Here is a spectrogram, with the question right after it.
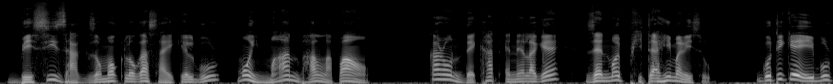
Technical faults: processor overload crackle

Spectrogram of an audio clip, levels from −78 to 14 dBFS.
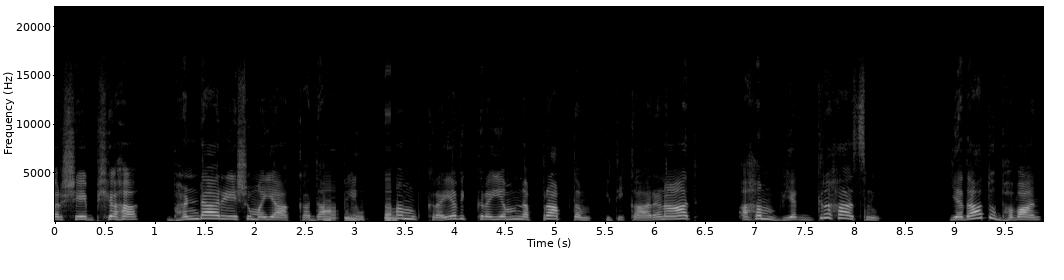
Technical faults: robotic sound from repeated short buffers

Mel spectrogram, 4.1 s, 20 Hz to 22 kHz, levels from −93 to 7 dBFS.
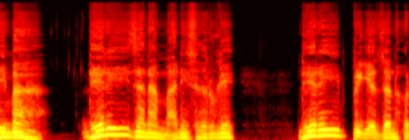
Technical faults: Opus compression

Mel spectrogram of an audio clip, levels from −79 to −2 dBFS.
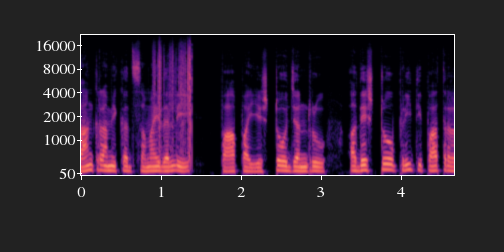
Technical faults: cable scratch noise

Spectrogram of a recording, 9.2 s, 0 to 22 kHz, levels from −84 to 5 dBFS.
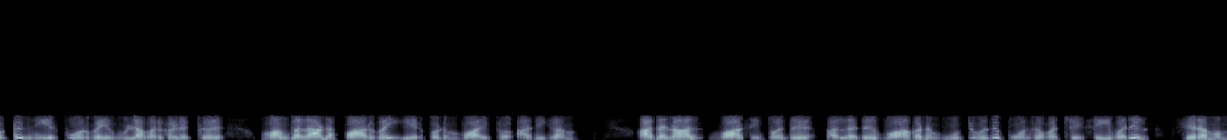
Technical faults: Speex codec

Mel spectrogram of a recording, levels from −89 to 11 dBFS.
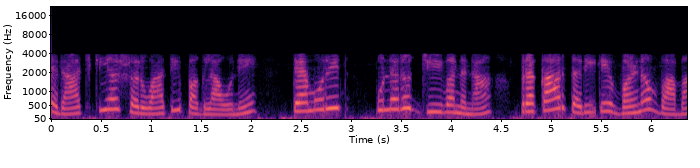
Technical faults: GSM full-rate codec; lost GSM frames

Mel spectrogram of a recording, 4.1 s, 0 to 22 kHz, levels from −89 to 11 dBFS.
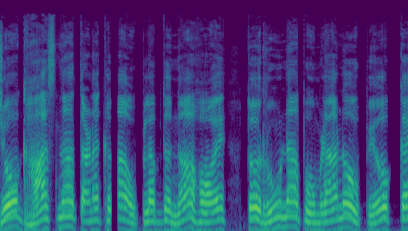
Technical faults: overlap-add ripple; AAC frame loss with muting

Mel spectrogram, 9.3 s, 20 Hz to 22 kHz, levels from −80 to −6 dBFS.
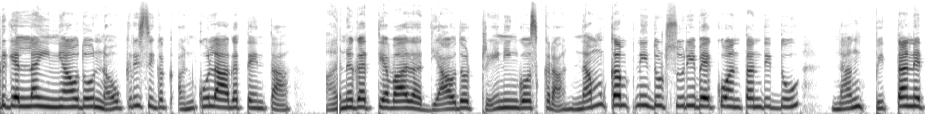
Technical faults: gap at a join of encoded pieces

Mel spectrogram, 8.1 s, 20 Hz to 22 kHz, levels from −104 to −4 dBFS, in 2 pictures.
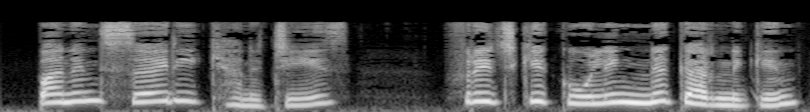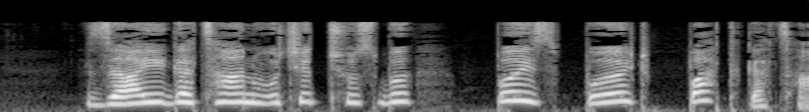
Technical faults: Vorbis compression

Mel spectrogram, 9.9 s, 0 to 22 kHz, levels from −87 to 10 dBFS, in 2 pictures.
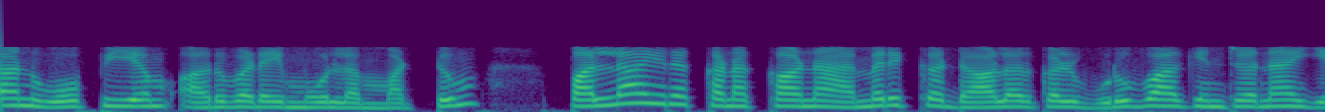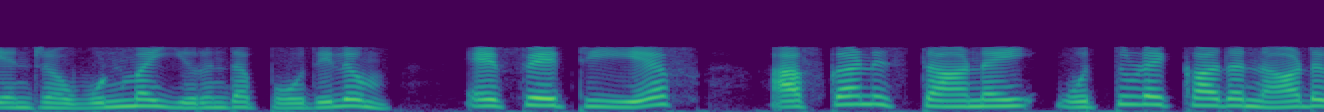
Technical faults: none

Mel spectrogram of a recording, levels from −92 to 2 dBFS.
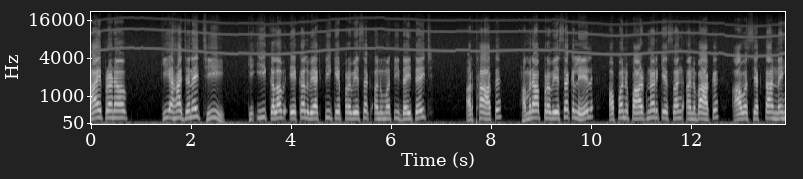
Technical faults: switching supply whistle

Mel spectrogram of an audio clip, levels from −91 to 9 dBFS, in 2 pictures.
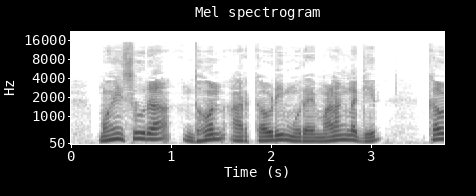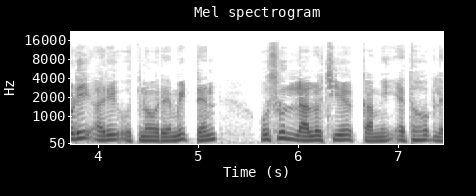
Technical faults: HE-AAC compression; pre-echo

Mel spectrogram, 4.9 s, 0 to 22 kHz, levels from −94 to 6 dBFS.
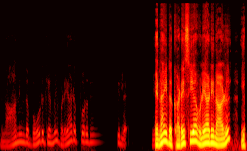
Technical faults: audio dropout to a faint residue; short stall from a late packet; call audio freeze

